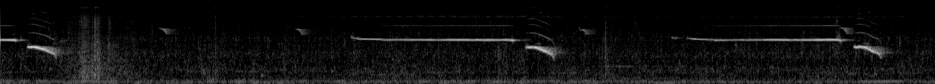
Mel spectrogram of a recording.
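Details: Female common iora, mating song used as a lure: repeated phrases of a long, level, high whistle ending in a sharp downward slur, with short soft chips between phrases and an early rustling sound.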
